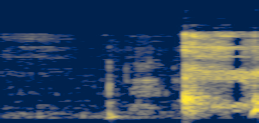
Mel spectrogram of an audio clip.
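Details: Single harsh cough burst after a brief faint sound, from a man commenting on his old videos; ordinary cough.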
